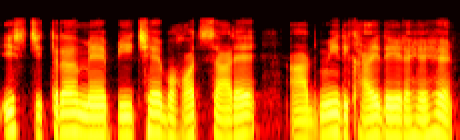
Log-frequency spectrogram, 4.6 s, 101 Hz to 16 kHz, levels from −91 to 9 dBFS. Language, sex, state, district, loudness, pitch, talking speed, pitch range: Hindi, male, Assam, Kamrup Metropolitan, -13 LUFS, 120 Hz, 145 wpm, 115-130 Hz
